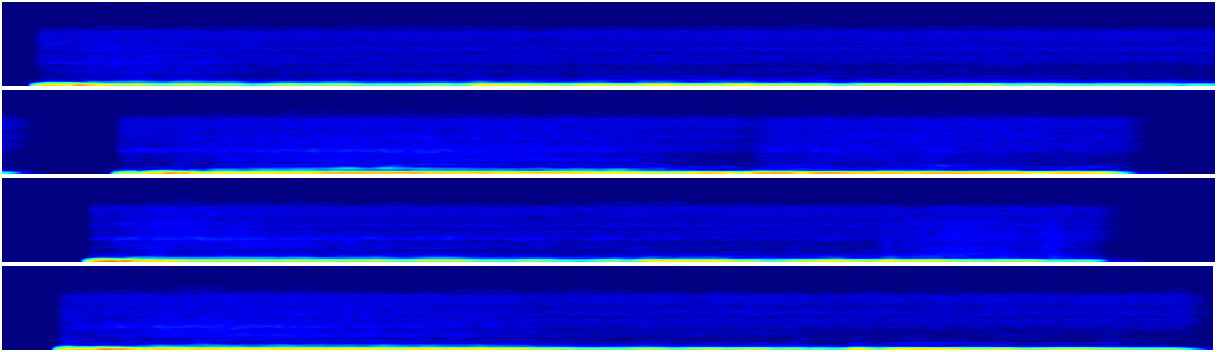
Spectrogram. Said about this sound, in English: And the murmurio is done. We breathe in our nose and we make a humming sound with our mouth closed. And it goes like this.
